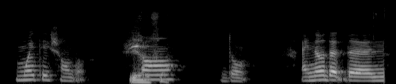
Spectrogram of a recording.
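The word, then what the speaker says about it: Moët et Chandon: And we pronounce it as if it was just one word. Mouette et Chandon.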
